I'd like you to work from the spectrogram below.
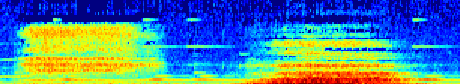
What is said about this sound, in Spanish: Desde una postura cómoda, con los ojos cerrados y las manos apoyadas sobre tu regazo, vamos a tomar tres inspiraciones profundas. Segunda respiración.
